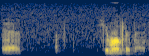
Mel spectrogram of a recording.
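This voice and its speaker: A man's voice: on the low side, unhurried, natural voice. A man playing a weak, anxious brother in a 1940s radio drama, hesitant, stammering and pleading. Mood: evasive, irritable. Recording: narrow-band, faintly noisy old radio recording.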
